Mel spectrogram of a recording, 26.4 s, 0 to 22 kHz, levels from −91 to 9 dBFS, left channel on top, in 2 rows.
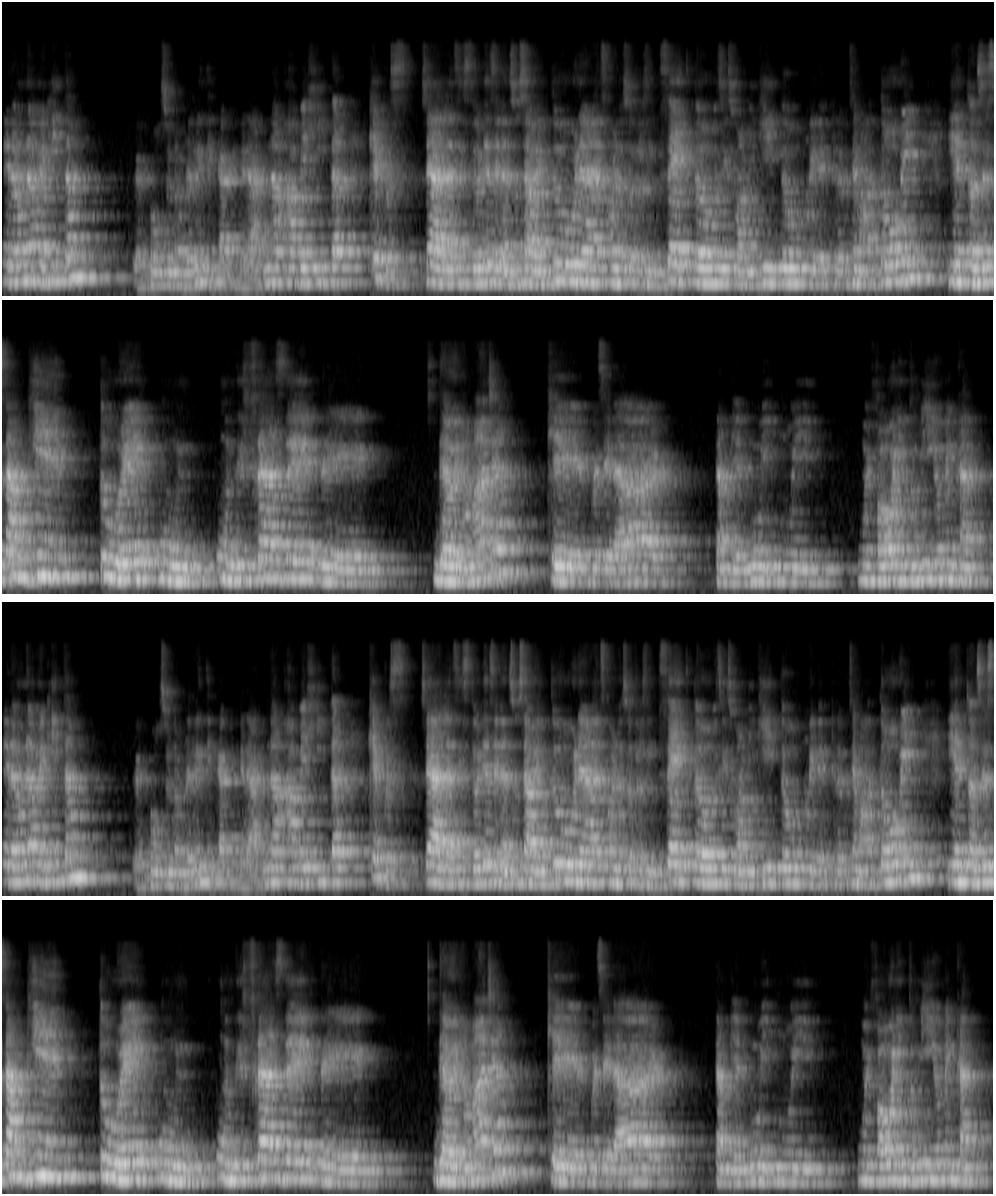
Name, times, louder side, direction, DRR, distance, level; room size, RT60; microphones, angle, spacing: voice 1, 0.0-1.2 1.7-5.3 5.6-12.2 12.6-14.2 14.5-18.2 19.0-20.0 20.5-22.1 22.7-24.1 24.6-26.2, equal, 60° right, -3 dB, 0.7 m, -21 dB
2.4 x 2.0 x 3.5 m, 1.2 s
head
